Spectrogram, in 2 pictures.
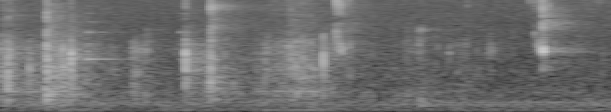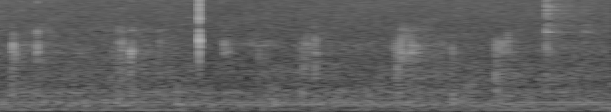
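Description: Close-up mouth sounds of a person chewing sushi rolls: wet smacks and soft crunches, busiest in the first couple of seconds, then a few sharp single clicks.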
